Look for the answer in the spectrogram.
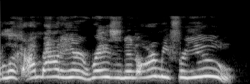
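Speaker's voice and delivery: high-pitched imitation of an indignant plea; mock protest. Husband defends himself to the queen, high mock protest. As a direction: jump way up in pitch to plead your case.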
